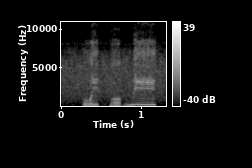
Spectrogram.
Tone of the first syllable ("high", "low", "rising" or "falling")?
high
